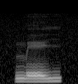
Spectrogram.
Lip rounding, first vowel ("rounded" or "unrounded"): unrounded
